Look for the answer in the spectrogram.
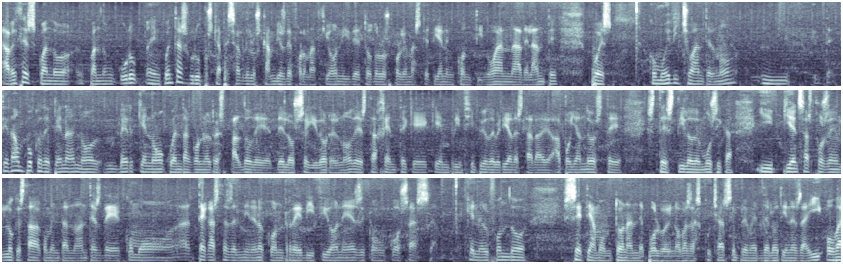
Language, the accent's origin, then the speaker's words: Spanish; Valencia, Valencian Community, Spain; Ahora nos vamos a mi tierrita, a mi Valencia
